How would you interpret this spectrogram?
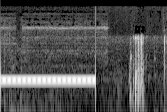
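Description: A steady, loud telephone dial tone hums for about two seconds as a phone call is placed, then cuts off abruptly, followed by a short burst of faint clicking and rustling.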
